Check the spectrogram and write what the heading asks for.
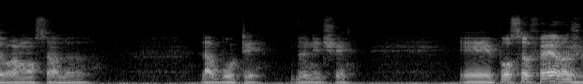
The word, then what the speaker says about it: Nietzsche: Et oui, le E se prononce en allemand, du coup c'est Nietzsche et pas Nietzsche.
